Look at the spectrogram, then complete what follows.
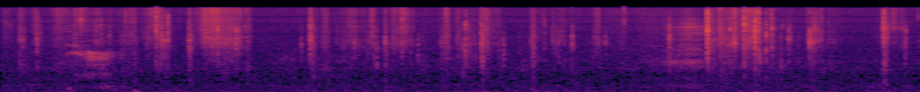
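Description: Faint paper rustling and light crinkles, with scattered small clicks and taps, as hands press and smooth paper and lace pieces onto a paper tag.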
